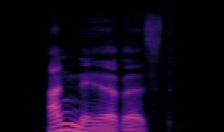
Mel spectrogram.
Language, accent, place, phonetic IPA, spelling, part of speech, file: German, Germany, Berlin, [ˈanˌnɛːəʁəst], annäherest, verb, De-annäherest.ogg
- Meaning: second-person singular dependent subjunctive I of annähern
